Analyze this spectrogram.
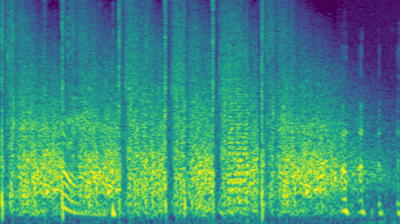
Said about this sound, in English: Play those gunshots for us. There we go. Where are those gunshots? Where are those gunshots?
